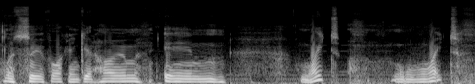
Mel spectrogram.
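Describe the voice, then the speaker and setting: A man speaks at a very slow pace, with very even loudness and ordinary pitch variation. Noticeable background noise runs throughout. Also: medium pitch for a man. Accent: Australian. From Australia. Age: 50s. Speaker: motorcycle vlogger. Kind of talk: casual vlog monologue.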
